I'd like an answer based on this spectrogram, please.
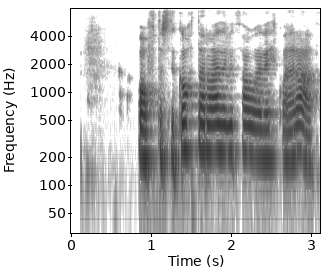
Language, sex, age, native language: Icelandic, female, 50-59, Icelandic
